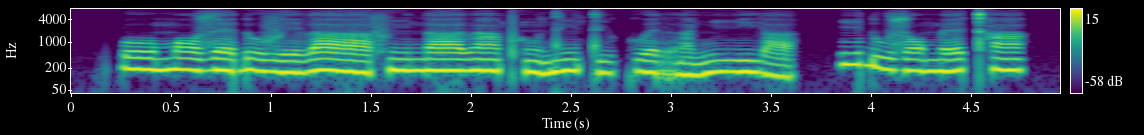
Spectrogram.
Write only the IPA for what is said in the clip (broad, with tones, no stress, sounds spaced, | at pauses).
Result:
k͡p oː˨ m ɔ˨ z ɛ˨ ɗ ʊ˨ v e˨ l aː˦˨ f ĩ˦ n aː˦ l ã˦ pʰ ũ˨ d ĩ˦ t i˨ kʷ ɛ˦˨ r ã˨ ɲ iː˦ j a˨ | i˦ ɗ u˨ z ɔ˨ m ɛ˨˦ kʰ ã˦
